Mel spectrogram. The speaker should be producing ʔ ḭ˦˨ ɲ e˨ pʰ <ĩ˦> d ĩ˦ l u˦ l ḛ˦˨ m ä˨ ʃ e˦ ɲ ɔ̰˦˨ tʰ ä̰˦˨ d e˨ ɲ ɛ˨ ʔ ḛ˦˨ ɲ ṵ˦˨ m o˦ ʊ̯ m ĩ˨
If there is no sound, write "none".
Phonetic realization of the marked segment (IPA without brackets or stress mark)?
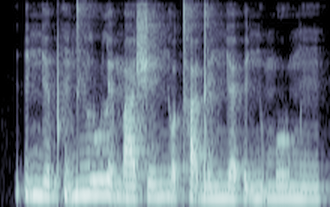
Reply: ĩ˦˨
